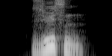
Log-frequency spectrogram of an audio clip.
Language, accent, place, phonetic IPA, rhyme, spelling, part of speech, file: German, Germany, Berlin, [ˈzyːsn̩], -yːsn̩, süßen, verb / adjective, De-süßen.ogg
- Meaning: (verb) to sweeten; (adjective) inflection of süß: 1. strong genitive masculine/neuter singular 2. weak/mixed genitive/dative all-gender singular 3. strong/weak/mixed accusative masculine singular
